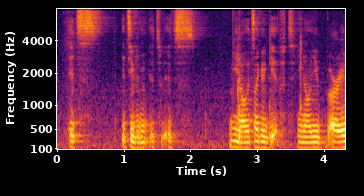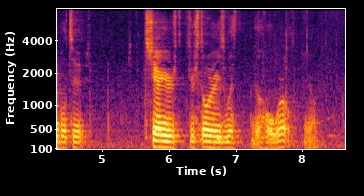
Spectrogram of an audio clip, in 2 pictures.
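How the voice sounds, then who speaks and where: A man with a Spanish accent at medium pitch, monotone, flat intonation and a moderate pace, long, frequent pauses, audible room echo and noticeable background noise. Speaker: novelist. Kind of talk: public interview at a library event. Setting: stage with audience. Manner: halting, many repetitions and fillers.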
